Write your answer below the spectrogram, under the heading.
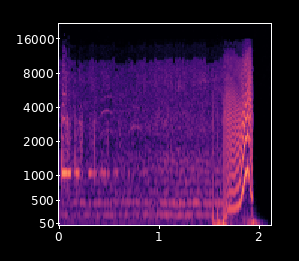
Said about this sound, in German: Das Bienensummen wird leiser und es ist höchste Zeit, dass wir Insekten besser schützen.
